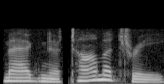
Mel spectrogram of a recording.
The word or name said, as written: magnetometry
